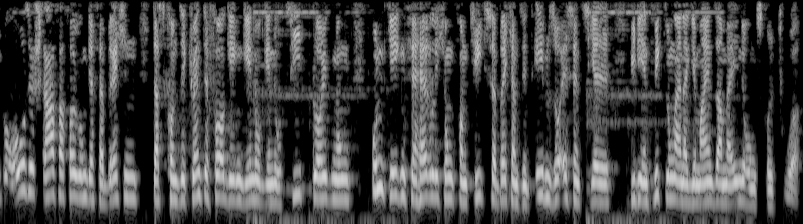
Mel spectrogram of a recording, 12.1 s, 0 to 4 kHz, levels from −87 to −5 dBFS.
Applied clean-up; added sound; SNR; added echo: classical method Wiener filter.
